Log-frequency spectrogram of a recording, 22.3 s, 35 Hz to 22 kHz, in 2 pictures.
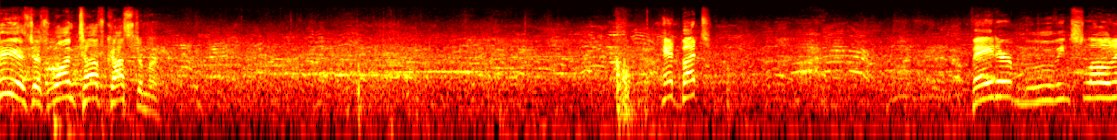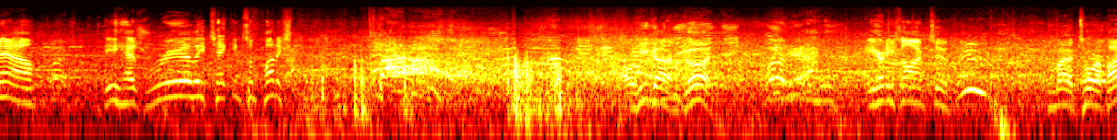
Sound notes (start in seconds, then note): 15.0 crowd cheering; 16.3 crowd chatter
